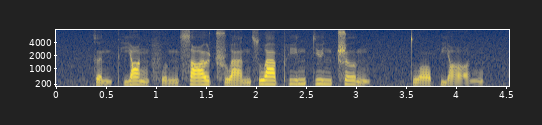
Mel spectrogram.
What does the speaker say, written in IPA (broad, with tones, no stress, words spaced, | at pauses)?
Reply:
kə̰˨˩n pʰjɑ˥˩ŋfʊ˧˥ŋ sɑ˥ʊ̯ʈ͡ʂwa˧˥n swä˥pʰi˥nt̪y˥nʈ͡ʂɤ˥˩ŋ | t̪wɔ˧˥ pjɑ̰˨˩˦ŋ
